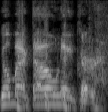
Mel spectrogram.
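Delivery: high, slow, mock yelling dad voice.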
